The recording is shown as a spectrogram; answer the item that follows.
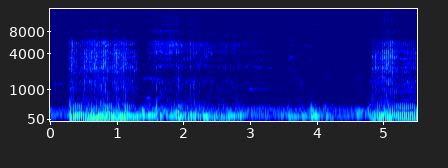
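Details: A sleeping Boerboel snoring: long rough, rasping breaths with a low rumbling texture. One lasts about a second, the next runs several seconds, and a third begins near the end, with brief quieter gaps between.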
